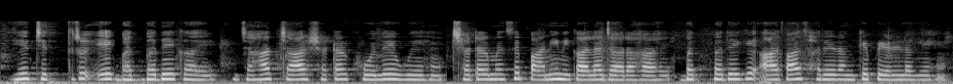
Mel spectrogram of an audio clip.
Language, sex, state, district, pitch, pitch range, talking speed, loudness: Hindi, female, Chhattisgarh, Bilaspur, 230 Hz, 215-240 Hz, 180 wpm, -17 LUFS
